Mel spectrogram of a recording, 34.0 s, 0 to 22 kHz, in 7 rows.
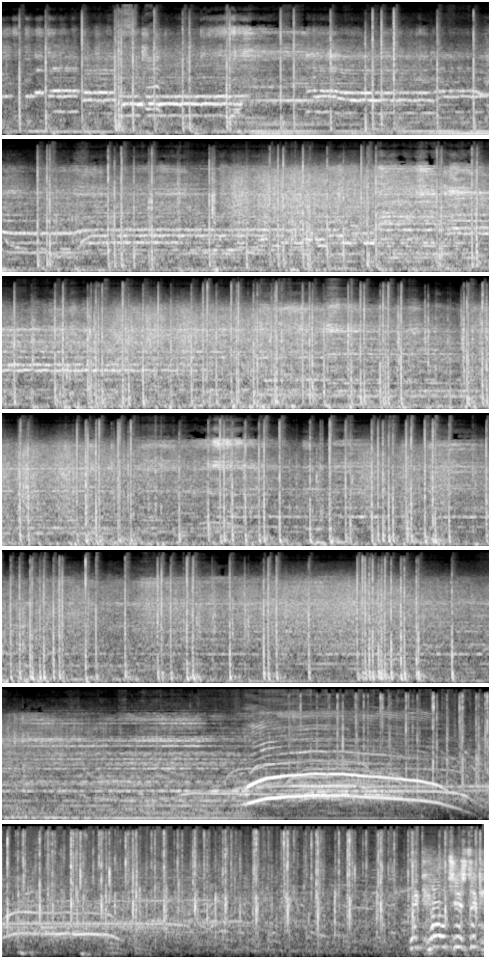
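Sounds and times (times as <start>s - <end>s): fireworks bangs and crackles: 0.0s - 24.9s
music playing: 0.0s - 31.0s.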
